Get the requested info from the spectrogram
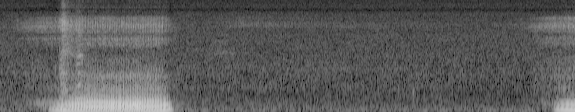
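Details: Daytime nap of a Shar Pei called Vaya: one loud, deep, buzzing snore lasting about a second, a long quiet pause, then the next snore just starting at the end.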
